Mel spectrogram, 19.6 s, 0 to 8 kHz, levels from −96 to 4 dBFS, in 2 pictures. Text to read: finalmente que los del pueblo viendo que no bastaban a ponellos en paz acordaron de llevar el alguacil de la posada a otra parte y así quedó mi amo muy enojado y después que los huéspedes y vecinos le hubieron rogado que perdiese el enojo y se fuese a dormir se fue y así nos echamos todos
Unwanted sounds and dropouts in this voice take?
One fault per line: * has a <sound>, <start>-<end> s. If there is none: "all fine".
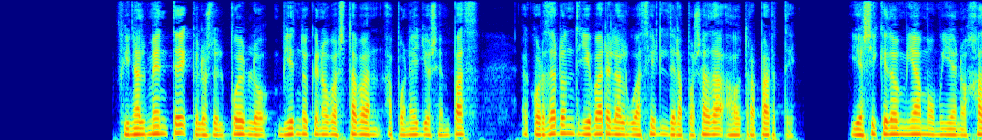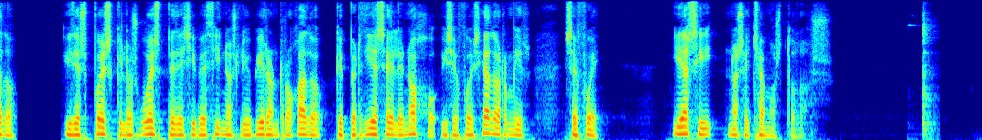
* has a thud, 18.9-19.2 s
